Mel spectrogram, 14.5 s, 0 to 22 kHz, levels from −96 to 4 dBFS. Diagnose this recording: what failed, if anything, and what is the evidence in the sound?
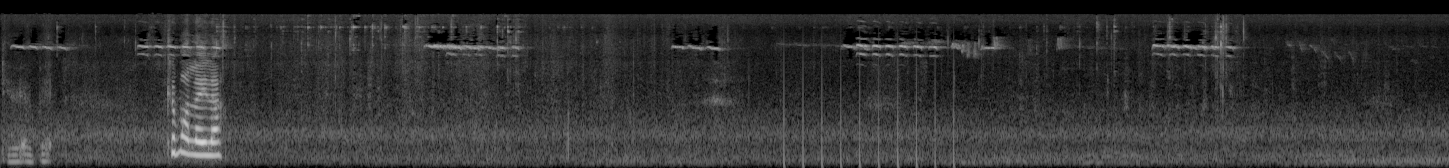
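A regular ticking cuts in from 7.83 s to 9.54 s, a train of clicks at about 5.3 per second, around ten in all. The pulses share one shape, keep an even spacing, and peak about 10 dB above the surrounding audio. Identical, evenly spaced impulses that are unrelated to the programme point to something outside the signal. The likely stage is the analogue wiring or interface, with nearby equipment coupling interference or a struggling device injecting pulses.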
